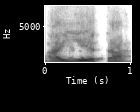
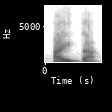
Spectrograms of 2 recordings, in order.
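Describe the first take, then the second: First: A short vowel adds a third syllable. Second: The word is said in two syllables. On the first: The speaker calls it wrong. "e não Aietá" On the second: The speaker calls it right. "eu leio Aitá"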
